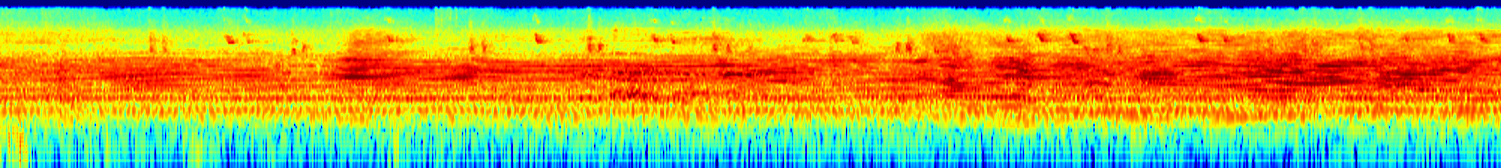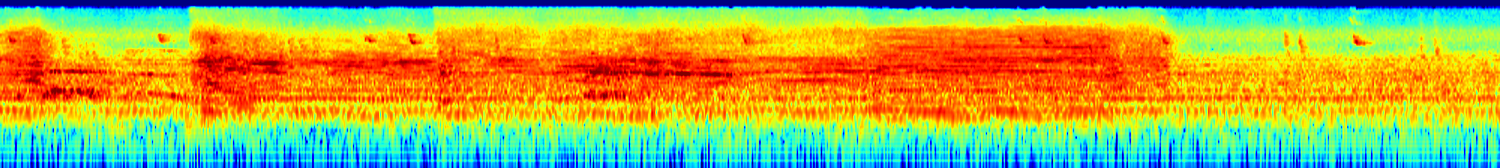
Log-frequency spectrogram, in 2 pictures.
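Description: Small birds chirping in quick, repeated short calls, the chatter thickest from a few seconds in until near the end, over a steady mechanical hum.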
